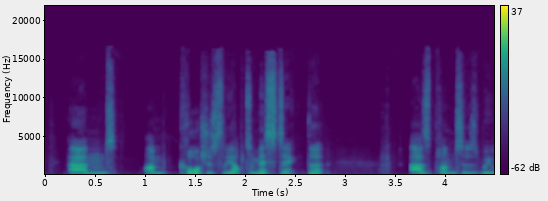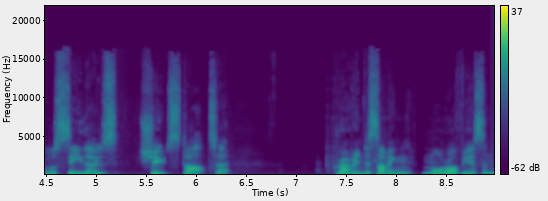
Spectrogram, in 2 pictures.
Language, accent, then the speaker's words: English; Oxford, South East England, United Kingdom; You know, my hometown team, Oxford, has been the form team in the division for the last month, 2 months.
